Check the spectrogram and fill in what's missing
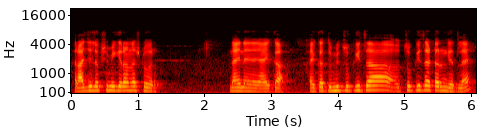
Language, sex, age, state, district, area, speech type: Marathi, male, 18-30, Maharashtra, Sindhudurg, rural, spontaneous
